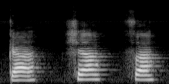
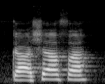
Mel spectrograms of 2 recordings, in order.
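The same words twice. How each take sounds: First: The letters are read slowly and separately. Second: The letters are read quickly together. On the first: "kita baca pelan-pelan" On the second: "Kalau dipercepat"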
